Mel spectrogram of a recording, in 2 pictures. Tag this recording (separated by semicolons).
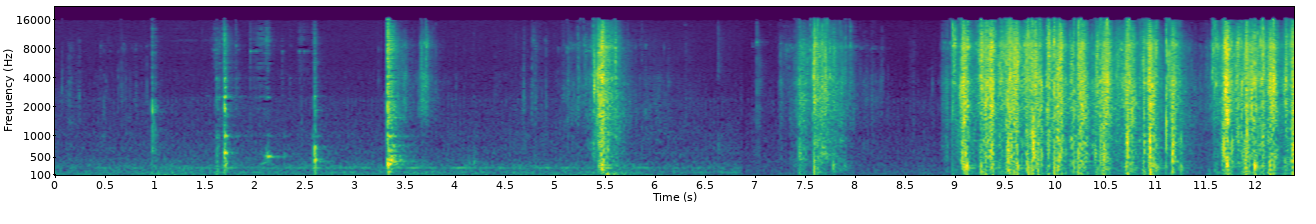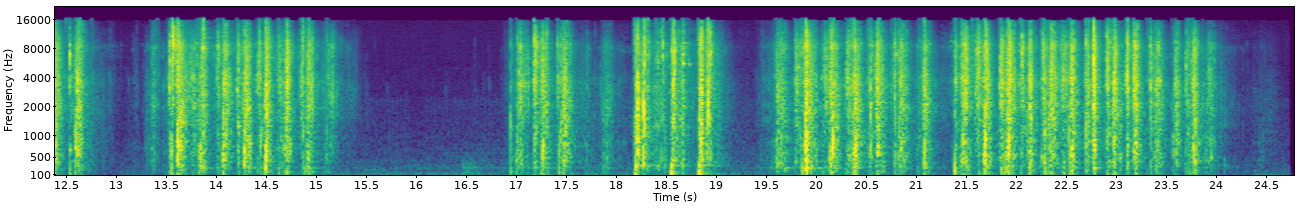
alcohol; bar; martini; Shaker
